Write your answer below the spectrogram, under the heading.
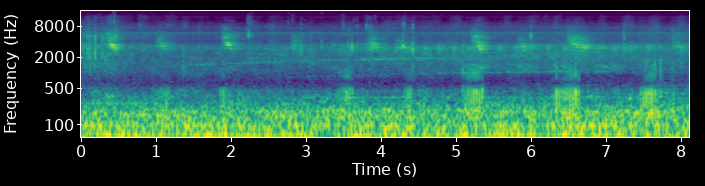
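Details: Stray cat in a community of street cats that fight and get petted on a bench; low rumbling pulses repeat roughly every second, while small birds chirp higher up over steady outdoor background noise.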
